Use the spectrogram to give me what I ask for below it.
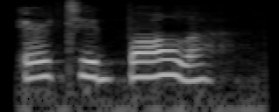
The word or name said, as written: ertebolle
